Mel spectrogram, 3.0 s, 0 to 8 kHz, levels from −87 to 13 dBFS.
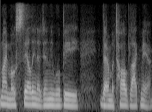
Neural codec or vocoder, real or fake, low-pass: codec, 16 kHz in and 24 kHz out, 0.8 kbps, FocalCodec, streaming, 65536 codes; fake; 7.2 kHz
